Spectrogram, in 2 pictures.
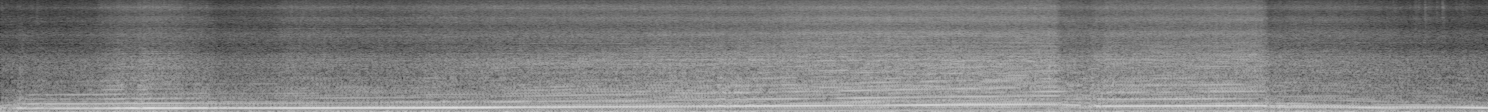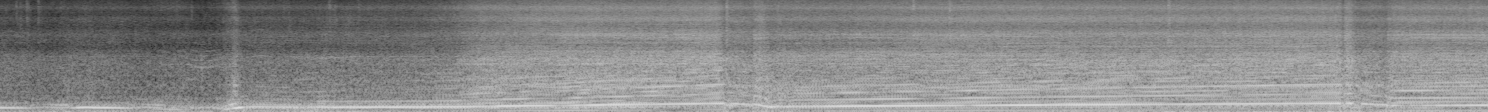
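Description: Holden VN Commodore race car's engine heard from inside the cabin under hard acceleration, its pitch climbing steadily and then dropping back at each gear change, about five times. One brief dip and sharp climb comes just past the middle.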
